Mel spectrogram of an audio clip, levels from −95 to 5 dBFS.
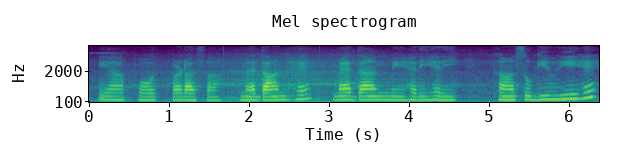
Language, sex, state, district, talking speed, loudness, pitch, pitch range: Hindi, female, Bihar, Araria, 110 wpm, -19 LUFS, 185 Hz, 180-195 Hz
